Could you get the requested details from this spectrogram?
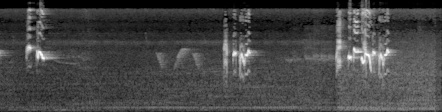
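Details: Sooty-headed bulbul song used to prompt an answer from a quiet bird: sparse short warbled notes, one more phrase mid-clip, and a longer tumbling run of bright notes near the end, over a low hum.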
